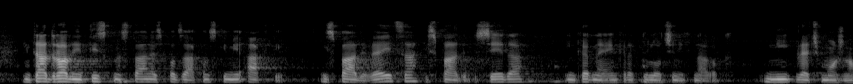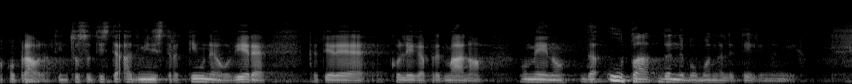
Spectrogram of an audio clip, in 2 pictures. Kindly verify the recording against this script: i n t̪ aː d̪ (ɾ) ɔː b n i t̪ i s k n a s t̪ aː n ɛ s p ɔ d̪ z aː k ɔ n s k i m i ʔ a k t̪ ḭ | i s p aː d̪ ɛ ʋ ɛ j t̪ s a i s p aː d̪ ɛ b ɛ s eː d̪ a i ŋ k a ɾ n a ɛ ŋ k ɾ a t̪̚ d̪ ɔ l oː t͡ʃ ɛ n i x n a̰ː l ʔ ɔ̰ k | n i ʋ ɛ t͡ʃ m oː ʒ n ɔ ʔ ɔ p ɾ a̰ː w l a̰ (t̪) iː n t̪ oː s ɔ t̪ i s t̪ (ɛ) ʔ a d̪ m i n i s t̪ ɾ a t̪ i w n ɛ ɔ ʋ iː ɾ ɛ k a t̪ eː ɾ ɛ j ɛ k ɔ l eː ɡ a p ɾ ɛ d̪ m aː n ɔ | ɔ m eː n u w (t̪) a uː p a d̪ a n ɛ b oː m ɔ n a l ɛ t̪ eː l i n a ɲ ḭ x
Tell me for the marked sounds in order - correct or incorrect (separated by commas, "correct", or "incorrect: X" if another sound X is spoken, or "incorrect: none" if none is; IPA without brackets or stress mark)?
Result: correct, correct, correct, incorrect: d̪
